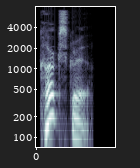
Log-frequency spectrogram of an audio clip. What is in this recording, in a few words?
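"corkscrew", English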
